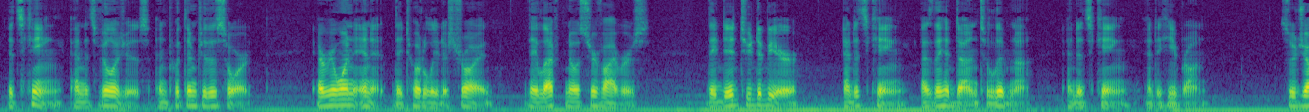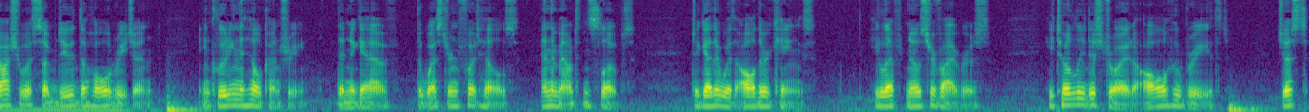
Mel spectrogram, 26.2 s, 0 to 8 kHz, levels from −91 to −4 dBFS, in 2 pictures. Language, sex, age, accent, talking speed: English, male, 30-49, American, 175 wpm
